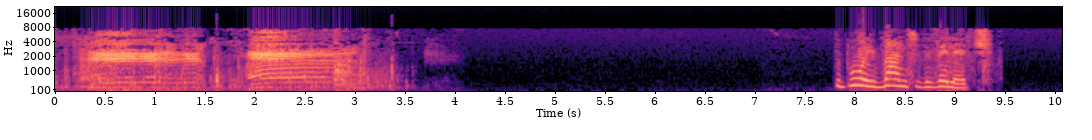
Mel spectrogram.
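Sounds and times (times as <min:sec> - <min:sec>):
sheep bleating: 0:00.3 - 0:03.9
speech: 0:07.9 - 0:09.4.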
